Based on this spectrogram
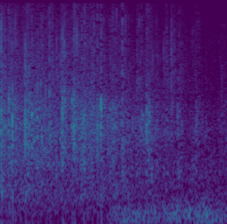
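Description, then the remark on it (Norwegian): An audience claps steadily, a dense wash of many overlapping hand claps with no clear rhythm, moderately loud and sustained throughout with no talking over it. “Ja, klapp.”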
